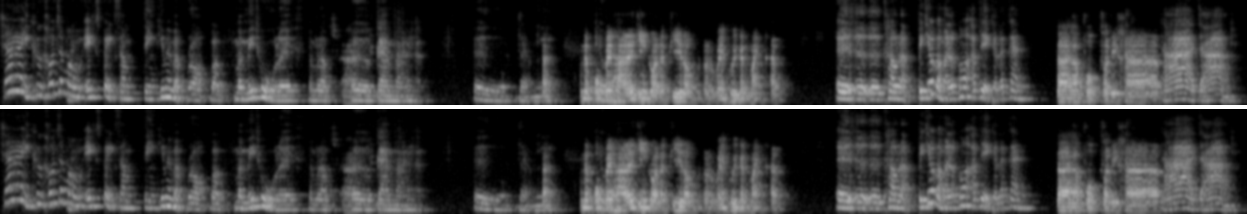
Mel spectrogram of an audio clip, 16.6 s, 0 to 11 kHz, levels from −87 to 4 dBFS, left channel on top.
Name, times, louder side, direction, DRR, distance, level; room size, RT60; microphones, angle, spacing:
voice 1, 0.0-4.4 4.7-5.6 6.3-7.4 7.9-8.5 11.1-13.7 15.0-15.1 15.5-16.5, left 3 dB, 60° left, 0 dB, 0.8 m, -33 dB
voice 2, 4.6-5.2 7.2-7.3 7.7-10.4 14.1-15.5, equal, 30° left, 2 dB, 1.0 m, -30 dB
5.3 x 2.0 x 4.1 m, 0.37 s
head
